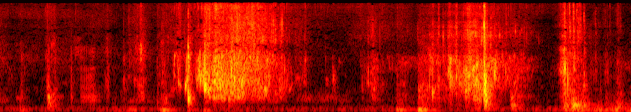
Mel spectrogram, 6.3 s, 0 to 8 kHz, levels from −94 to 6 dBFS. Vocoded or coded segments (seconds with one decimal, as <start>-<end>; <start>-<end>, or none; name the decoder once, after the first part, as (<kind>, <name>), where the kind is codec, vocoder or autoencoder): 4.2-4.8 (codec, HILCodec)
